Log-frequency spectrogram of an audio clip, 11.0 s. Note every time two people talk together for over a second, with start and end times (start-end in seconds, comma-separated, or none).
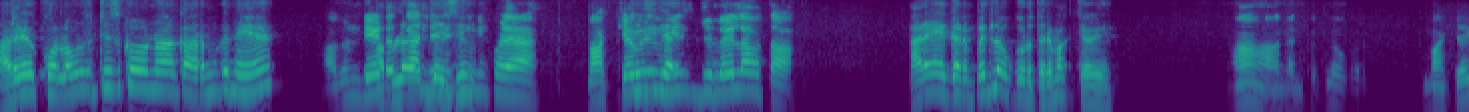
none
